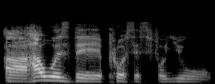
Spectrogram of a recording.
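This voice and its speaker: A man's voice: medium pitch, unhurried, a bit bright, no echo, muffled recording. A man hosting an interview over a video call, talking with many hesitant "uh" fillers. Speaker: host.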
